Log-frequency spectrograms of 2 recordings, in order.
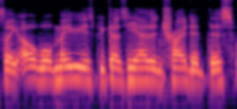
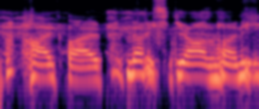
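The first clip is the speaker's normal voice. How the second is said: high, fake, super-enthusiastic gushing tone; 5 semitones higher than usual. Acting out a high five for a partner: mock super enthusiasm. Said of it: "super enthusiasm".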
